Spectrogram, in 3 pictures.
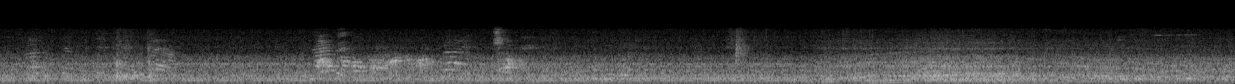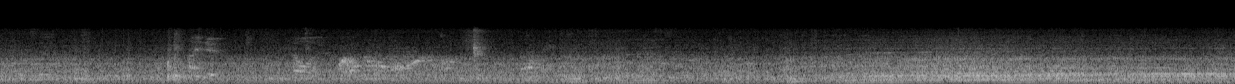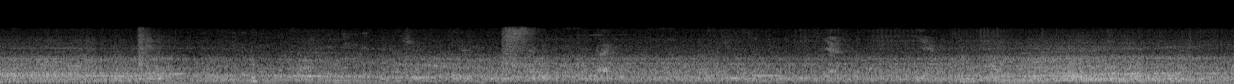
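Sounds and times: bus diesel engine drone: 0.0s - 37.0s
road noise: 0.0s - 37.0s
short hiss: 29.7s - 30.1s.

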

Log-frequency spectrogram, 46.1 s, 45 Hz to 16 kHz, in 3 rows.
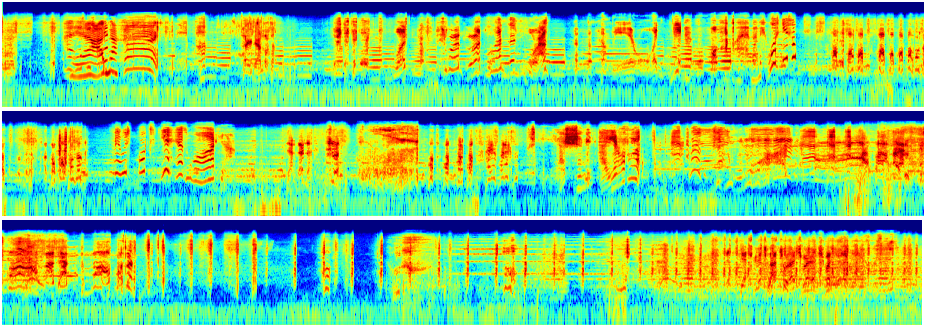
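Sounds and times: reversed cartoon music: 2.4s - 16.8s, 26.3s - 32.7s, 37.5s - 46.0s.

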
